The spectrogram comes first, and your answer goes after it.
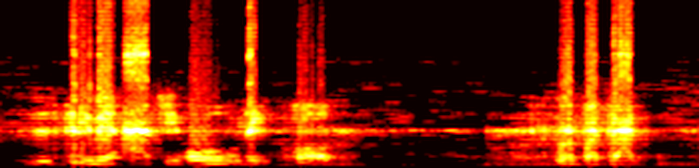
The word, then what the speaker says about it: Hod: Y a Hod, se escribe H-O-D, Hod, cuerpo astral.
